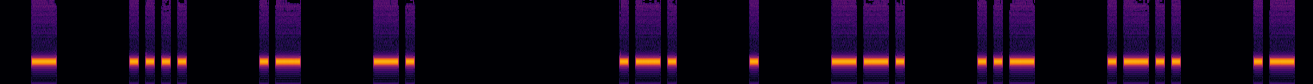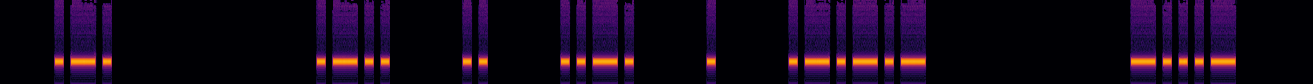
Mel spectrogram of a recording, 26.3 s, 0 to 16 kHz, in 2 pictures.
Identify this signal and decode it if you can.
Morse code, heard as a keyed tone, about 15 wpm, spaced as for 8 wpm, 1000 Hz. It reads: THAN REGULAR LIFE. <BT>
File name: qotdfiles / 8wpm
